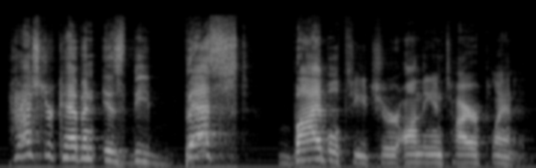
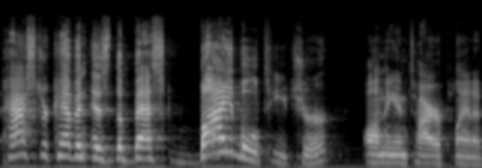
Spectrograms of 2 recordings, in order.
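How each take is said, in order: First: The word best carries the main stress. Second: The word Bible carries the main stress. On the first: No one is better than him. "what that means is no one is better" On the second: He is best only at teaching the Bible. "may not be able to teach anything else"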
